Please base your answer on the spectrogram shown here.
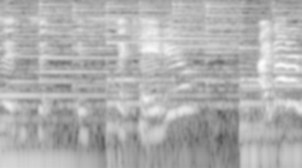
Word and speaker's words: Zekeru: My name is Zekeru. Zekeru. Wait. Wait. Okay, so... I had to clear my throat. Wait, so he pronounces it Zekeru?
